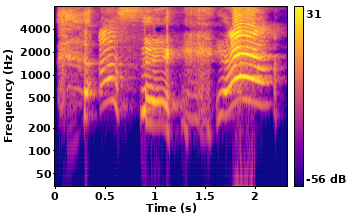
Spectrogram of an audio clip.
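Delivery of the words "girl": disbelief. Real, not acted. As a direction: squeal it in disbelief. Reacting in disbelief.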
